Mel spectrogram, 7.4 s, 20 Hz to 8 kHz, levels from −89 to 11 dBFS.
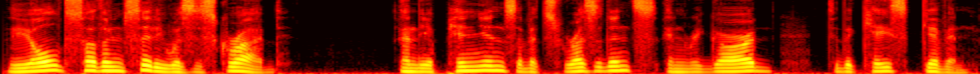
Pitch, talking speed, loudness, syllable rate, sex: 140 Hz, 145 wpm, -17 LUFS, 4.7 syllables/s, male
